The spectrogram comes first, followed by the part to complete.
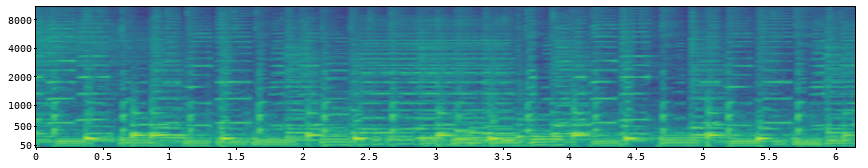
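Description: A live band plays an instrumental passage: electric bass, guitar, drums and timbales under a melodic lead, on a steady dance beat.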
